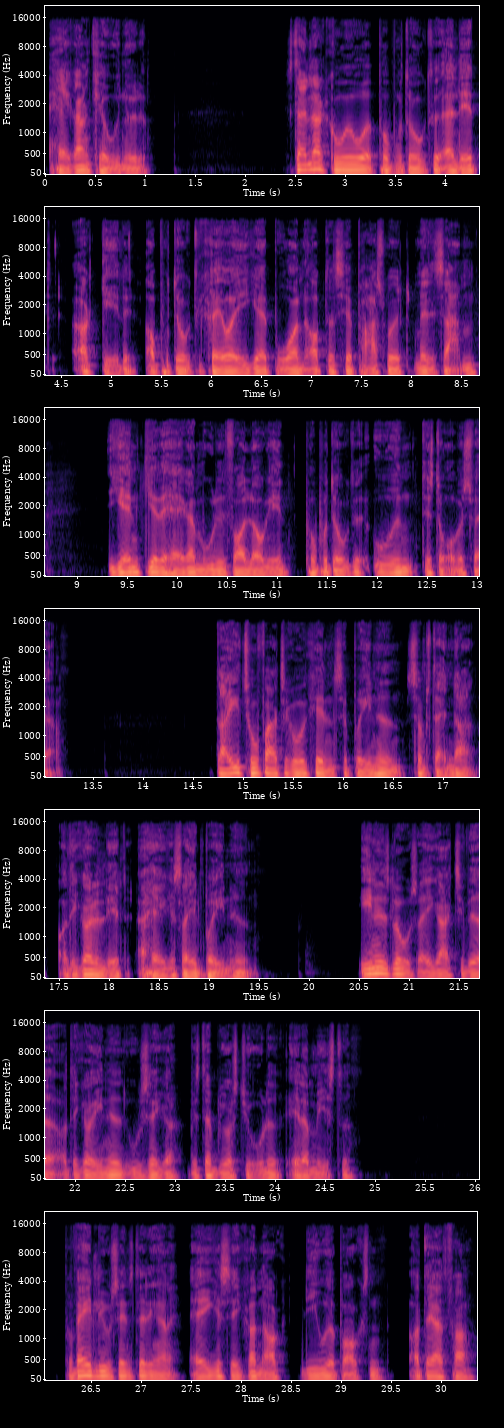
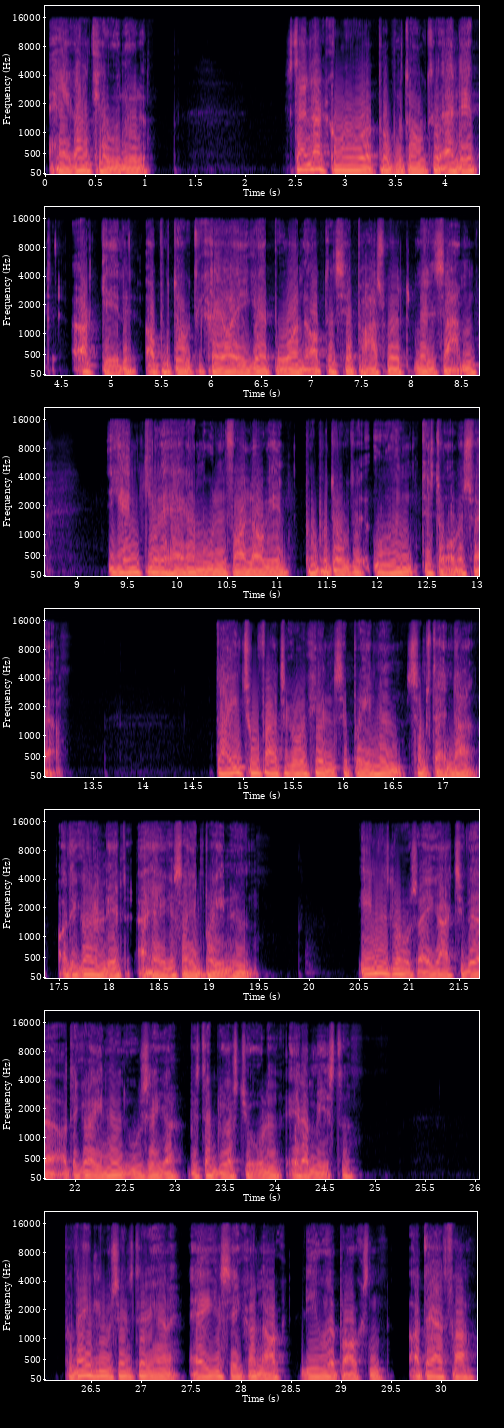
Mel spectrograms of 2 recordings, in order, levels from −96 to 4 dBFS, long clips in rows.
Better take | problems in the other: first | distortion; heavy; 6 dB below the speech

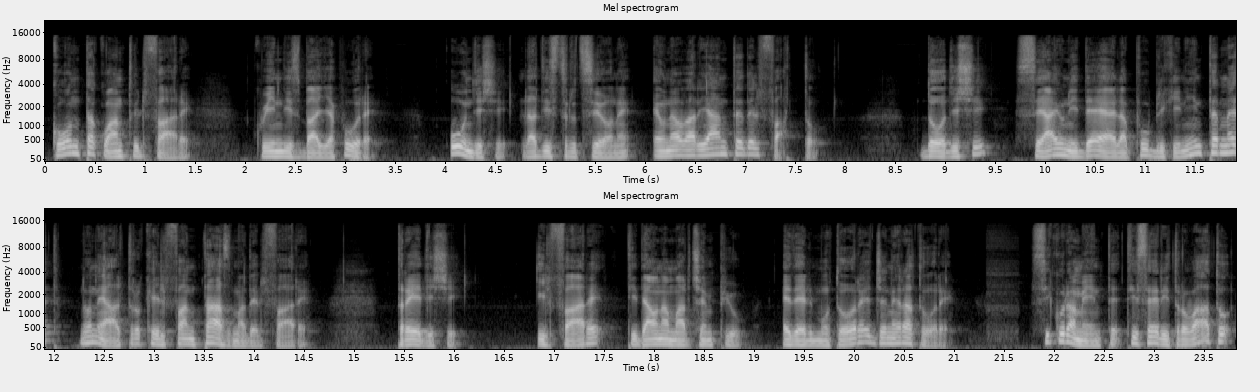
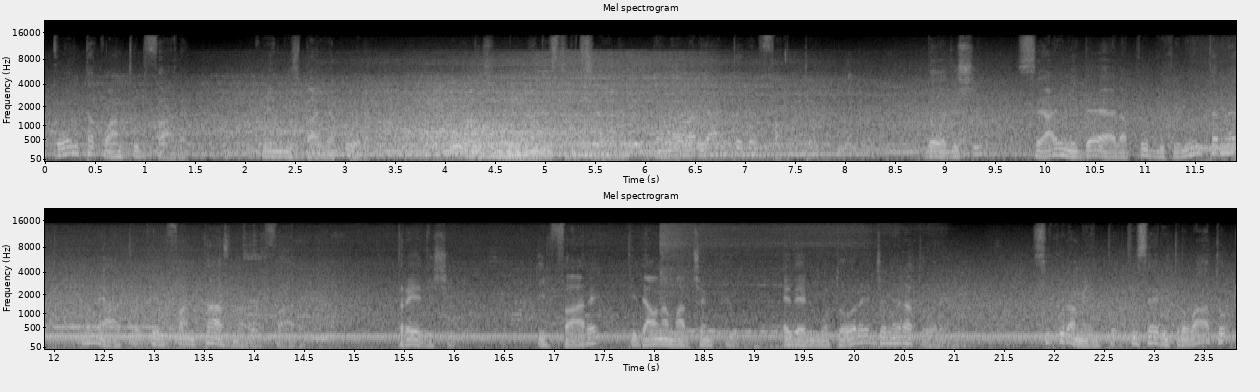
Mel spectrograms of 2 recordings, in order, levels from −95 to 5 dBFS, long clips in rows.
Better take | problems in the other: first | train or aircraft noise; very loud; throughout; 2 dB above the speech

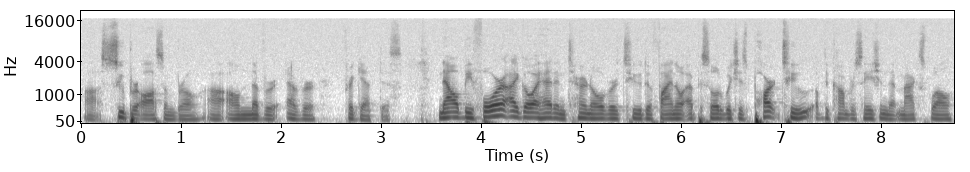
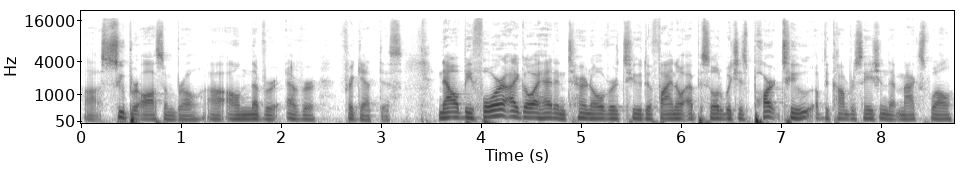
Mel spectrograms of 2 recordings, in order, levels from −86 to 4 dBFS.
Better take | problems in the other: second | hiss; faint; throughout; 20 dB below the speech

